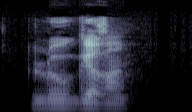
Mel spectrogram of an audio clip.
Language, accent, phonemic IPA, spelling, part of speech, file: French, France, /luɡʁ/, lougre, noun, LL-Q150 (fra)-lougre.wav
- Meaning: lugger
